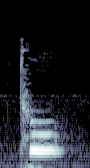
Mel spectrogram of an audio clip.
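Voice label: "凸", Mandarin Chinese; chinese-flashcards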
